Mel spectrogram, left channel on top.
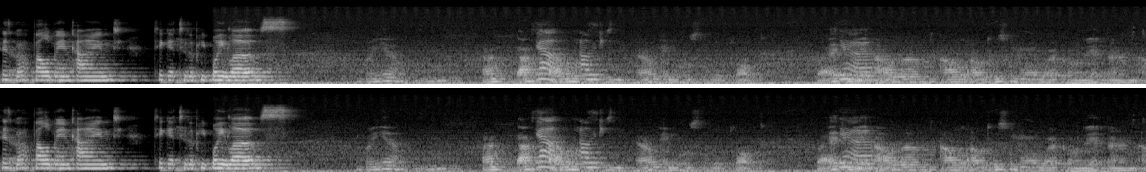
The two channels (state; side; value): normal; both; correlation 0.94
